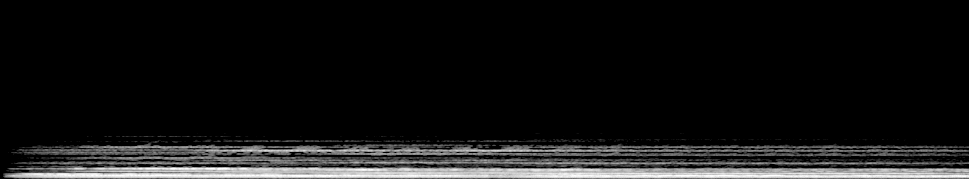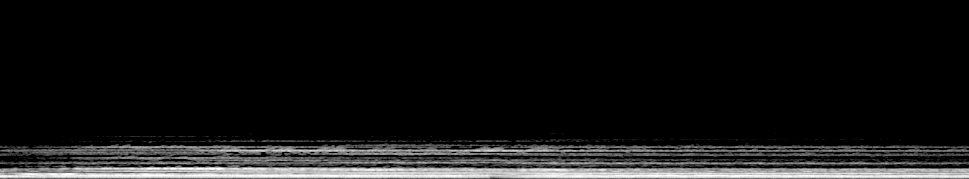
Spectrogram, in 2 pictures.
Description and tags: An ambient pad made with the Thor-synth in reason.
Synth, Ambient, Pad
